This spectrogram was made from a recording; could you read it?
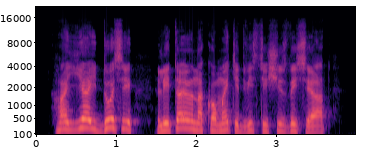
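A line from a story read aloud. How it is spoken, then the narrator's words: Envious groan. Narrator (Ukrainian): заздрісно простогнала Тонкс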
